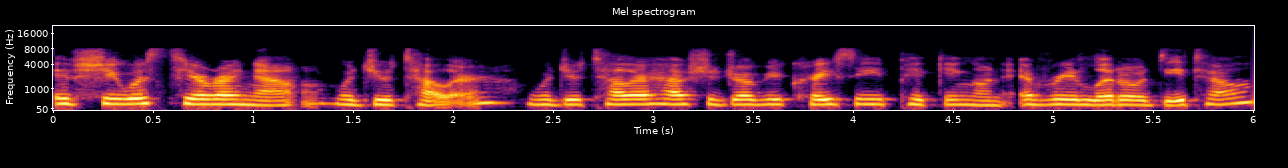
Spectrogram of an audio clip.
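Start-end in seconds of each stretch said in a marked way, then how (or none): none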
